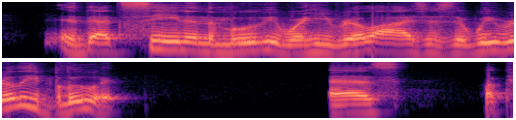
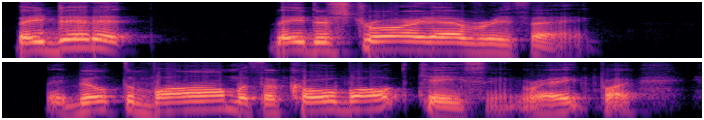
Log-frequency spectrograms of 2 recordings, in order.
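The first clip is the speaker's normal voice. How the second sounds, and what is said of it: Charlton Heston impression. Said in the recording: “Charlton Heston, that's my Charlton Heston imitation.”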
